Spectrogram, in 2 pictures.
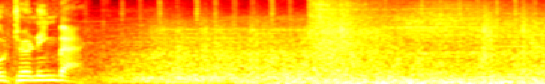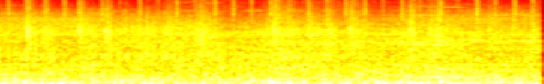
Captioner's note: building crashing; explosion booming; intense music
